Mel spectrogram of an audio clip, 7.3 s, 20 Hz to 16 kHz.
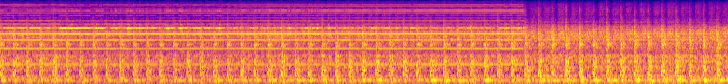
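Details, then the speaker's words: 1989 boat with 3.7L MerCruiser MCM 470, cold, zero oil pressure before start: steady rapid cranking churn about four beats a second without catching; hard cold start needing the accelerator pump pumped, oil pressure about 40 once running. "pressure comes up the oil alarm goes away she doesn't want to start so i'm gonna have to pump the accelerator pump a little bit"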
